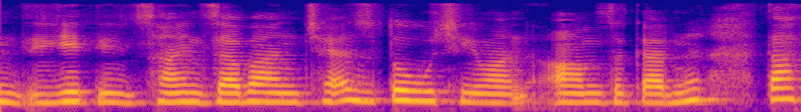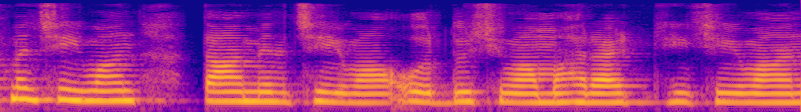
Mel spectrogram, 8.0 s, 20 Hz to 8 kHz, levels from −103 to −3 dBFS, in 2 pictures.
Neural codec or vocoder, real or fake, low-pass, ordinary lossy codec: none; real; 7.2 kHz; AAC, 32 kbps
